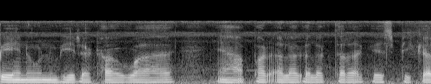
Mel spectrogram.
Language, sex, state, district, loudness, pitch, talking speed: Hindi, male, Bihar, West Champaran, -15 LUFS, 105 Hz, 165 wpm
